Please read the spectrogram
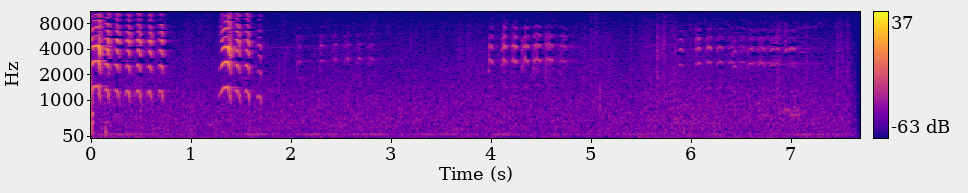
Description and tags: Saddleback / Tieke near, distant
A New Zealand Saddleback (or Tieke) singing. First one bird near-by, then two distant saddlebacks communicating in flight.
bird, field-recording, birdsong, nature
